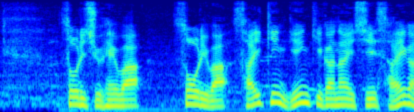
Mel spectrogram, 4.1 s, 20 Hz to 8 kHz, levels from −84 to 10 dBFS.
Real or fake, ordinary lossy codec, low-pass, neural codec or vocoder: real; none; none; none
